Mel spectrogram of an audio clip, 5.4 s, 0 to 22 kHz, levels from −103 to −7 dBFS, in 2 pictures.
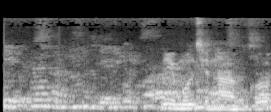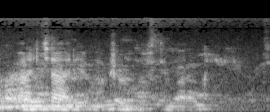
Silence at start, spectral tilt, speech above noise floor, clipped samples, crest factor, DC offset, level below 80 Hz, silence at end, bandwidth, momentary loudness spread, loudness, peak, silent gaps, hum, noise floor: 0.05 s; -7.5 dB/octave; 30 dB; under 0.1%; 16 dB; under 0.1%; -48 dBFS; 0.6 s; 11.5 kHz; 16 LU; -18 LUFS; -2 dBFS; none; none; -48 dBFS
